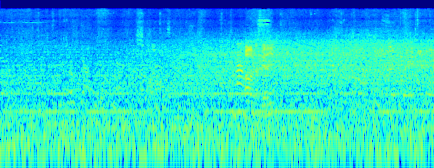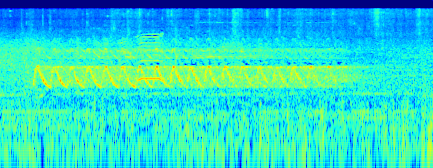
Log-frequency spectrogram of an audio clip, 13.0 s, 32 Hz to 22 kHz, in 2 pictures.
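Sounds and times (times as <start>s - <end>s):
emergency siren yelping: 6.8s - 12.1s.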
